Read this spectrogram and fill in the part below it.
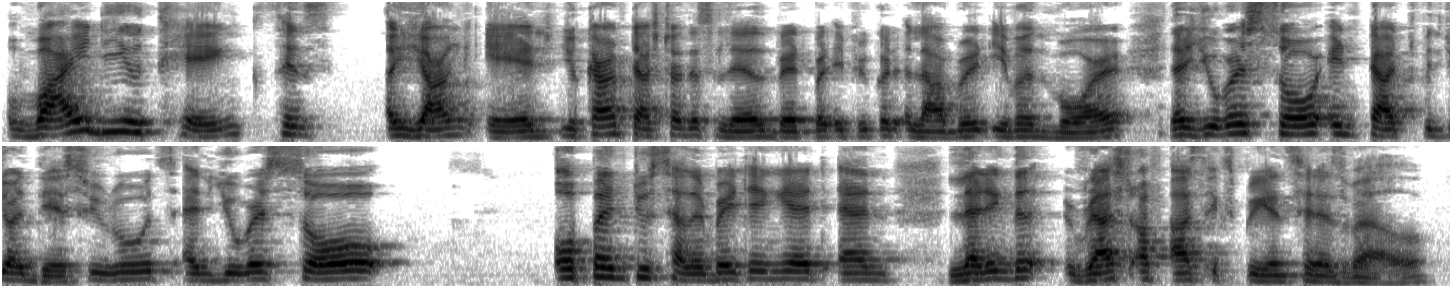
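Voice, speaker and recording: A man's voice: on the high side, expressive, normal speed. Chatty young male podcast host. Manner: friendly, chatty, many likes. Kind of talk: casual podcast chat.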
